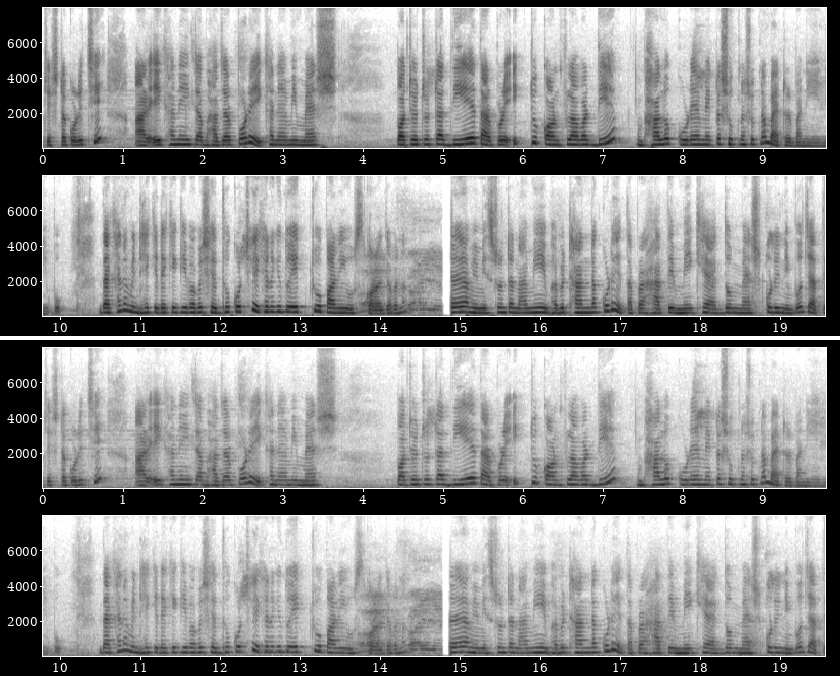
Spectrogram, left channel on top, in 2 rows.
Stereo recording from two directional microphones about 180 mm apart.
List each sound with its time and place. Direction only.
0.0 s speech: 40° left (ahead or behind)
